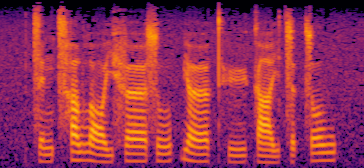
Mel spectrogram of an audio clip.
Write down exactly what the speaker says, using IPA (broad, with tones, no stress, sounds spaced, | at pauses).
t͡s ɪ˨˥ ŋ t͡sʰ ɐ˥ w l ɔː˨ j f œː˨ s uː˨˥ p̚ j œː˨˧ t̪ʰ yː˨˧ k aː˨ j t͡s ɵ˧ t̚ s o˥ w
